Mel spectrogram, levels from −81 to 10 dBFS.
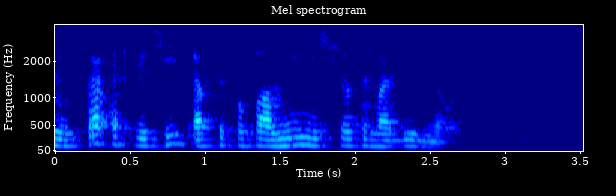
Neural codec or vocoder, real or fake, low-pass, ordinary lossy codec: codec, 44.1 kHz, 2.6 kbps, SNAC; fake; 3.6 kHz; AAC, 32 kbps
